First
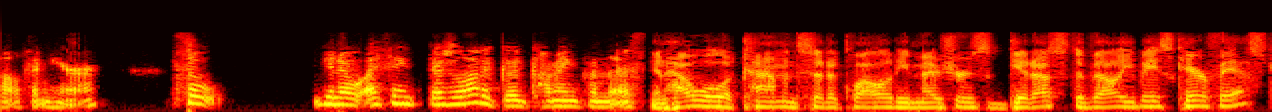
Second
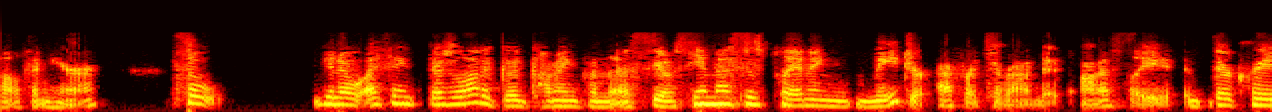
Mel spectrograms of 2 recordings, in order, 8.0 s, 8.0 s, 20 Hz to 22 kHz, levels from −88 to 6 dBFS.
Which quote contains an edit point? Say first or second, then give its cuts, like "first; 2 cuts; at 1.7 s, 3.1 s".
first; 1 cut; at 4.0 s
